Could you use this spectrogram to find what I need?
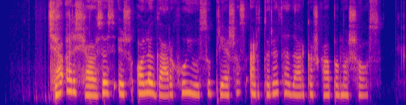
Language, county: Lithuanian, Marijampolė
